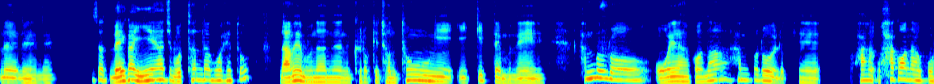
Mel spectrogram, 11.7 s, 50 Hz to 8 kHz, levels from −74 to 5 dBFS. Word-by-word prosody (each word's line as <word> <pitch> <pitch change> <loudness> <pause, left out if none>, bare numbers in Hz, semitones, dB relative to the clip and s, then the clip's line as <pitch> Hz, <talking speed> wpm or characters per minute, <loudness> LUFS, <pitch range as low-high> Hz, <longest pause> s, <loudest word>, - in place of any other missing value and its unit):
네네네. 95 -5 -1 0.5
그래서 150 0 -4
내가 130 +9 +7
이해하지 150 +3 +4
못한다고 145 +4 -1
해도 145 +9 -4 0.4
남의 130 +7 +6
문화는 110 -2 -1
그렇게 105 -1 -7
전통이 125 +2 +1
있기 135 +6 -6
때문에 95 -5 -2 0.4
함부로 175 -7 0
오해하거나 125 +8 +1
함부로 150 -5 -1
이렇게 100 0 -5 0.4
확 150 -1 -2
확언하고 155 -4 0
135 Hz, 270 characters per minute, -22 LUFS, 105-155 Hz, 0.5 s, 내가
